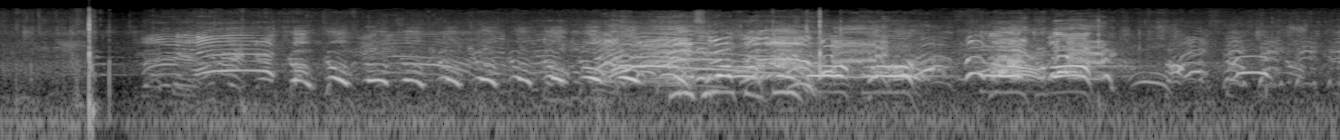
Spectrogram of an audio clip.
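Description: A rubber kickball is kicked once, a sharp thump, and players then shout and cheer, with rapid repeated calls and overlapping yelling that grow loudest in the middle and fade near the end.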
